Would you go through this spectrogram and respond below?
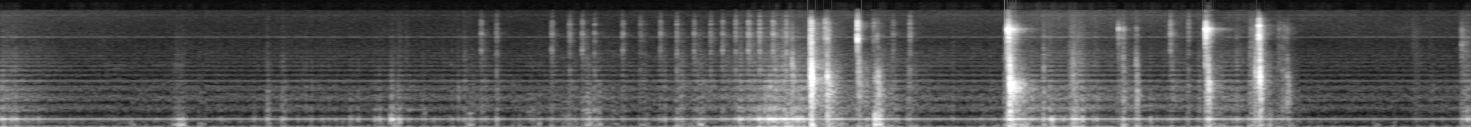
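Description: A cluster of keyboard clicks from a gaming setup after near silence, followed by a few sharp, separate keystrokes with pauses between them over a faint steady hum.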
